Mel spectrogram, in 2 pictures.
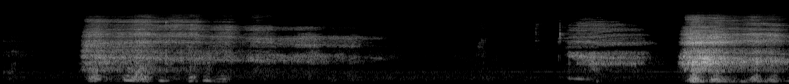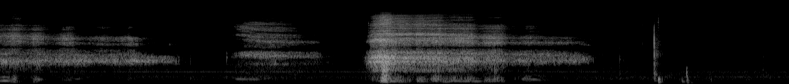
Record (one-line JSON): {"exhalation_length": "15.8 s", "exhalation_amplitude": 10602, "exhalation_signal_mean_std_ratio": 0.52, "survey_phase": "beta (2021-08-13 to 2022-03-07)", "age": "65+", "gender": "Female", "wearing_mask": "No", "symptom_none": true, "smoker_status": "Ex-smoker", "respiratory_condition_asthma": false, "respiratory_condition_other": true, "recruitment_source": "REACT", "submission_delay": "1 day", "covid_test_result": "Negative", "covid_test_method": "RT-qPCR", "influenza_a_test_result": "Negative", "influenza_b_test_result": "Negative"}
